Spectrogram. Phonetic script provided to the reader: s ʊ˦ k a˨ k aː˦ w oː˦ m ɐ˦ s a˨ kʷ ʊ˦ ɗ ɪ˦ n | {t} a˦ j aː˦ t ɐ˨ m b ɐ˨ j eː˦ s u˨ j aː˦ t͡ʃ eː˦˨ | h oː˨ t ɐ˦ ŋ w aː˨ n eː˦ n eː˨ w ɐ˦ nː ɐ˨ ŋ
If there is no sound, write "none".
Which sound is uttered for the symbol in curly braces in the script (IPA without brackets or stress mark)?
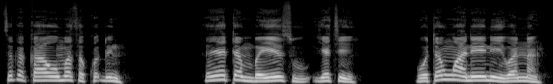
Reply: s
